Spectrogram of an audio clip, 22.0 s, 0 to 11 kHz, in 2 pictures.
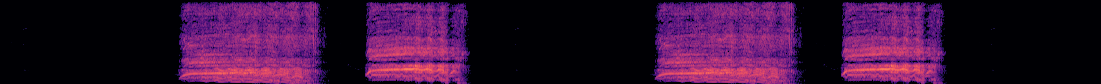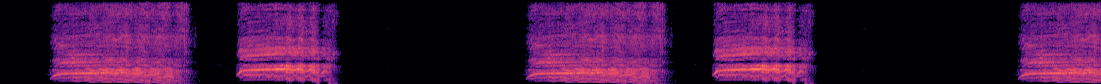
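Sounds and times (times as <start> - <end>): horse whinnying: 1.8 - 4.7, 6.6 - 9.5, 11.5 - 14.4, 16.3 - 19.2, 21.2 - 22.0.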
